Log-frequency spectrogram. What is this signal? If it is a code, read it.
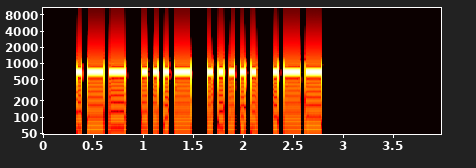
Morse code, heard as a keyed tone, about 22 wpm, 700 Hz. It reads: WV5W
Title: USA Call Signs - 4 Characters - 4x Character Spacing - 22wpm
